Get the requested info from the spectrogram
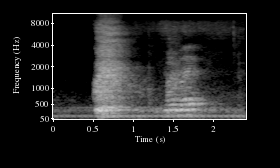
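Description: A man's voice praying aloud in short, unclear bursts, the first breaking in sharply about half a second in with a gasping breath, a second, weaker phrase following.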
